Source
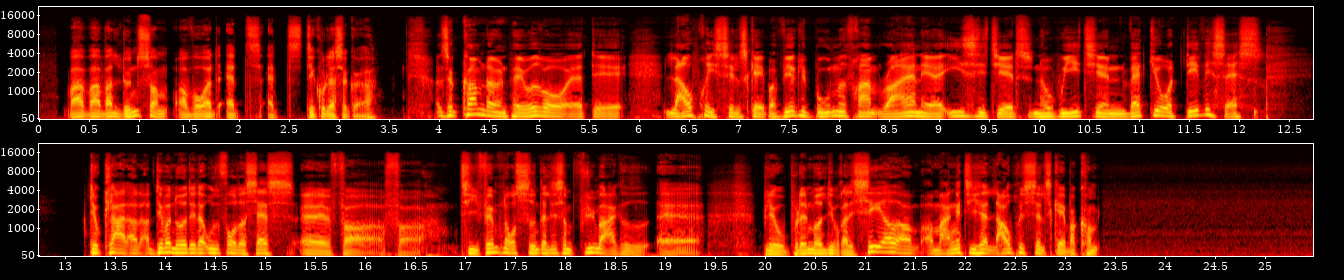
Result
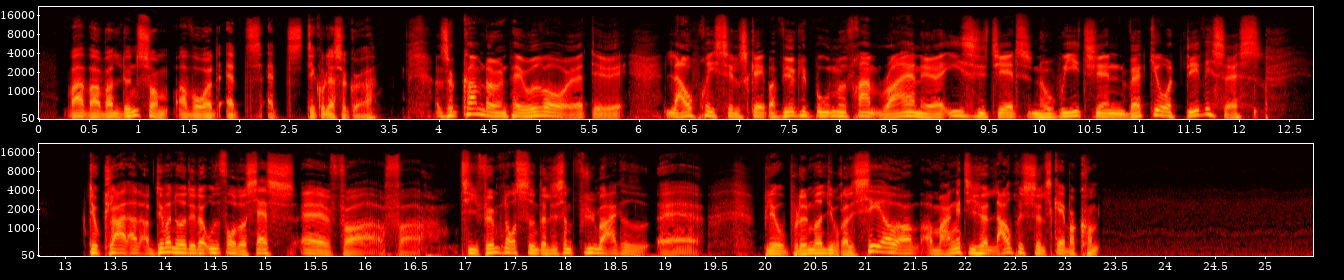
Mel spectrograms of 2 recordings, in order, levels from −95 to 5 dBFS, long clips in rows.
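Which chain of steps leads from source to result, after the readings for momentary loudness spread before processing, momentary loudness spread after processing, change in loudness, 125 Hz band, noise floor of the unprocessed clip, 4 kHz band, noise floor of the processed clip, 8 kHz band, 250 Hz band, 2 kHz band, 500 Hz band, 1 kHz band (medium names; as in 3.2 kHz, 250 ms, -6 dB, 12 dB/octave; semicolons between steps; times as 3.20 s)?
10 LU, 10 LU, -5.5 dB, -5.5 dB, -66 dBFS, -5.5 dB, -71 dBFS, -5.5 dB, -5.5 dB, -5.5 dB, -5.5 dB, -5.5 dB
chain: wow and flutter 120 cents; trim -5.5 dB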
